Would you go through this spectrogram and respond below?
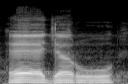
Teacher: راء ضمة مع تفخيم الراء، هاجروا، واو سكون مضي طبيعي، هاجروا.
